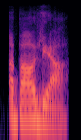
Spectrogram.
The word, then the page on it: aboulia: Indian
